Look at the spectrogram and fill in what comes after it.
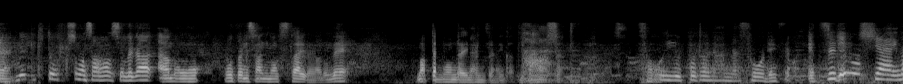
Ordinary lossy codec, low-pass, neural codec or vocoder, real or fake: none; 7.2 kHz; codec, 16 kHz in and 24 kHz out, 0.6 kbps, FireRedTTS-2 codec; fake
